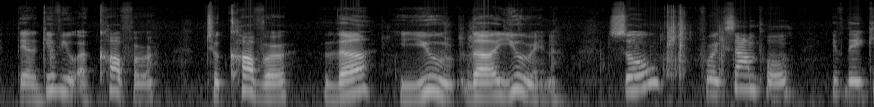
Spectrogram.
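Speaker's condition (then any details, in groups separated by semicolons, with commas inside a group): No condition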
